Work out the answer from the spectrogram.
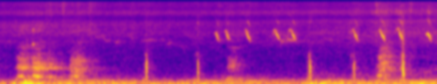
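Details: Broody backyard hen standing guard over four baby chicks while they feed outdoors after a dog barks; short low clucks are spaced about a second apart under repeated thin, falling chick peeps, with low ambient rumble.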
